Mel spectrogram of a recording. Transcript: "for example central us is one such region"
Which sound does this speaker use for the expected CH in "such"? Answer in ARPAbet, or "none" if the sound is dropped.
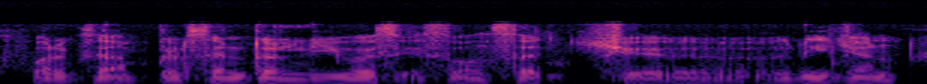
CH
